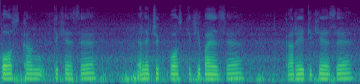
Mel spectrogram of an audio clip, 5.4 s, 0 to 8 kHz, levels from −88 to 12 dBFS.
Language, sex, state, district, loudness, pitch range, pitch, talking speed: Nagamese, male, Nagaland, Kohima, -20 LUFS, 125-130 Hz, 130 Hz, 135 wpm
